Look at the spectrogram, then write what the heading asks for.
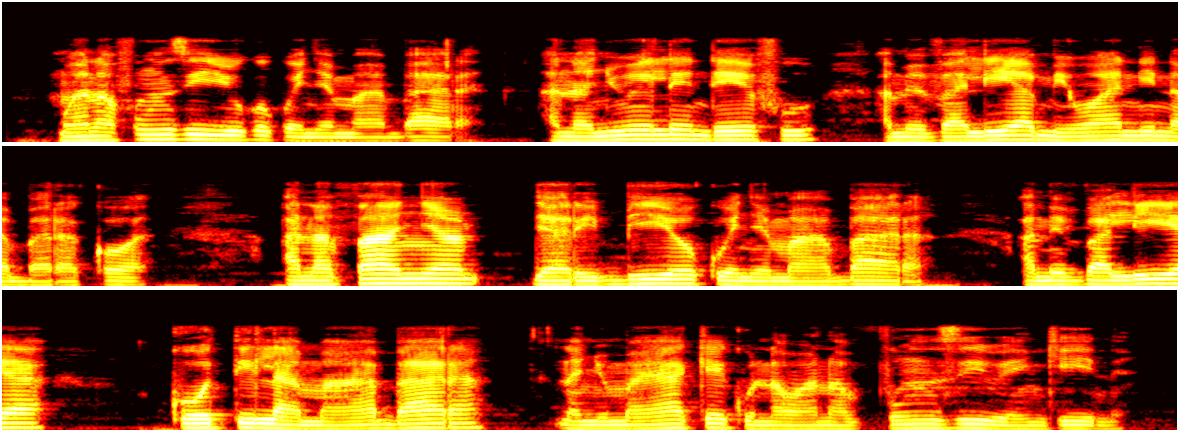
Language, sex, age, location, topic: Swahili, male, 18-24, Wajir, health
